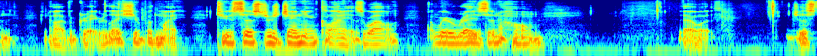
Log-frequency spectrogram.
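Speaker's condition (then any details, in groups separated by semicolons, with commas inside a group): ALS; needs voice rest during conversation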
